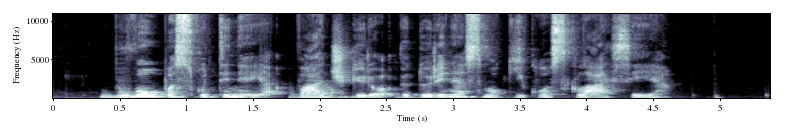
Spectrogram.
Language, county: Lithuanian, Vilnius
